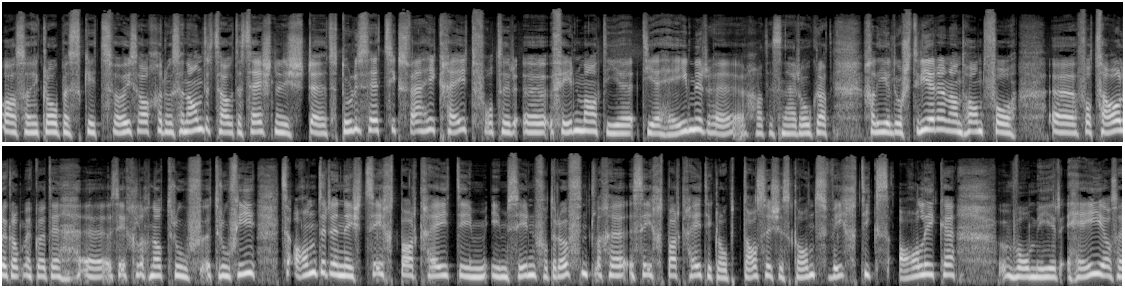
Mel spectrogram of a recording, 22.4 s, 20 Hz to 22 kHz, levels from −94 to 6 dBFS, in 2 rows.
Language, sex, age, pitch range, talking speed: German, female, 30-49, 205-245 Hz, 165 wpm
